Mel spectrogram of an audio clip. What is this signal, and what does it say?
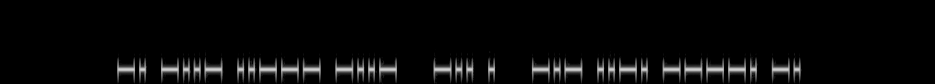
Morse code, heard as a keyed tone, about 21 wpm, 700 Hz. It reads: NX2X DE KF9N
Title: USA Callsign DE Callsign - 4 Characters - 22wpm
